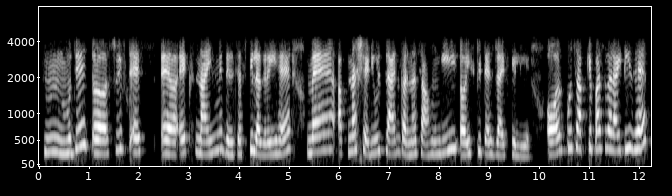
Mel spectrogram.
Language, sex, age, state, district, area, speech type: Urdu, female, 30-45, Maharashtra, Nashik, urban, conversation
